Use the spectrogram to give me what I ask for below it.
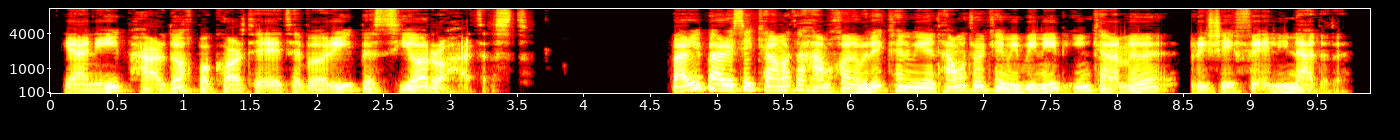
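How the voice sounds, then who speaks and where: A man gives a bilingual vocabulary lesson, reading each English word and example slowly and distinctly before explaining it. His voice is bright and forward, and the recording is dry and close. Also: mid-range voice, dry recording. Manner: reads English slowly and clearly, explains in Persian. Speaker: English teacher.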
